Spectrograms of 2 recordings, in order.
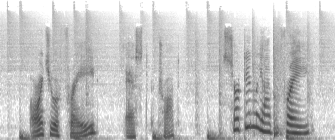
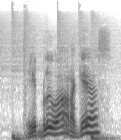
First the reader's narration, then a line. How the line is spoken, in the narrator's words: shouted Cap'n Bill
